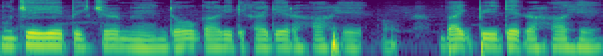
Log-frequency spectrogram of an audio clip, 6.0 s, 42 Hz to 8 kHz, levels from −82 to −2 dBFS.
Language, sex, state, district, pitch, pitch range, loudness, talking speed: Hindi, male, Arunachal Pradesh, Lower Dibang Valley, 105 Hz, 105-110 Hz, -19 LUFS, 150 wpm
